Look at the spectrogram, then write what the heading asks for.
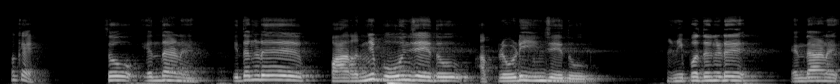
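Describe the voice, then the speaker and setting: Male online commentator, fairly high voice, informal and repetitive with rhetorical questions; long echoing reverb on the recording. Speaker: YouTube reaction commentator. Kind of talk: informal opinion commentary to viewers.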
